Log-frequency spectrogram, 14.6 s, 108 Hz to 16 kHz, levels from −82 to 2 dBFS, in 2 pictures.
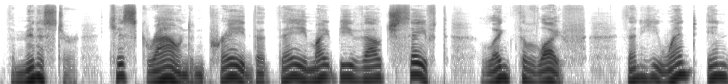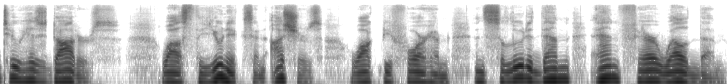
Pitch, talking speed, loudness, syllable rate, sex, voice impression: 120 Hz, 145 wpm, -19 LUFS, 4.3 syllables/s, male, very masculine, very adult-like, middle-aged, very thick, relaxed, slightly powerful, slightly bright, soft, slightly clear, slightly fluent, very cool, very intellectual, slightly refreshing, very sincere, very calm, very mature, very friendly, reassuring, unique, very elegant, sweet, very kind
